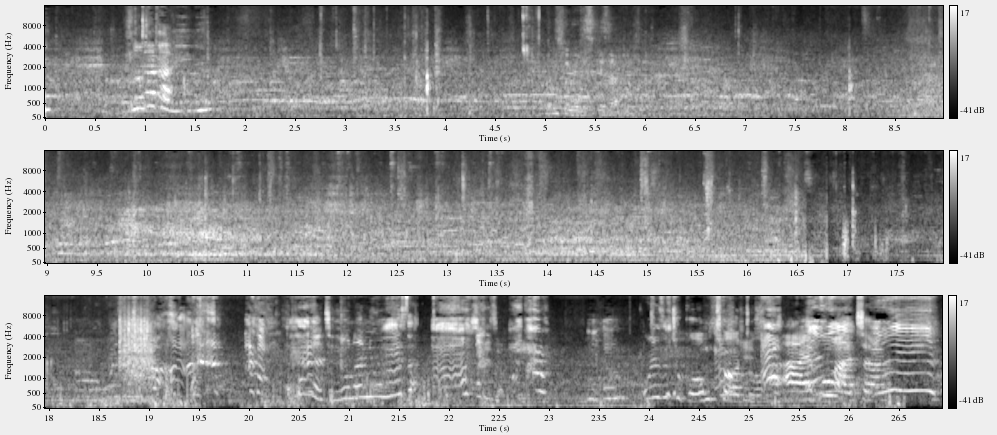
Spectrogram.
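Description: Young men talk with each other close by, outdoors.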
